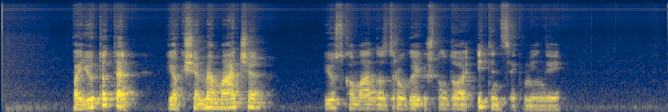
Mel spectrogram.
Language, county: Lithuanian, Utena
